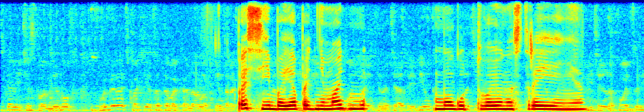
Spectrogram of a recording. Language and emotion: Russian, neutral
